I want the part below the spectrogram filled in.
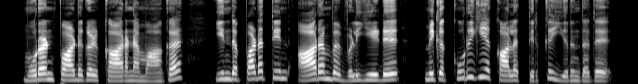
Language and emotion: Tamil, neutral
